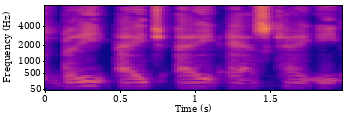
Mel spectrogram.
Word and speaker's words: Bhasker: Mark Ronson wrote this record along with Bruno Mars, Mars and Philip Lawrence, and a fellow named Jeff Basker. It's Bhasker. I'll just pronounce it as Basker.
